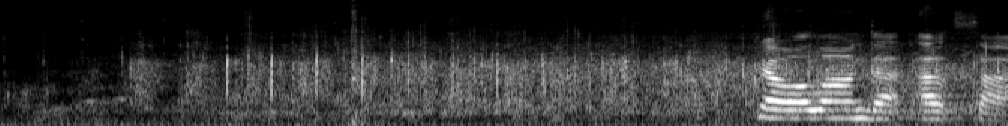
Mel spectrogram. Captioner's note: audience applauds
